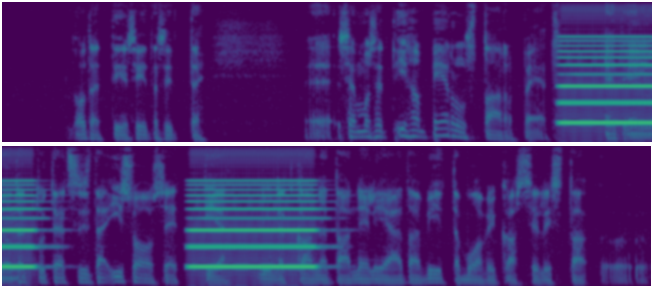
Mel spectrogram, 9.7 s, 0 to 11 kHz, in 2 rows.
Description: Ship horn signal, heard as a ship's horn, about 470 Hz, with room echo and speech in Finnish. 2 short. At sea: I am altering course to port.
